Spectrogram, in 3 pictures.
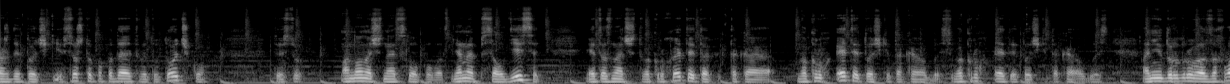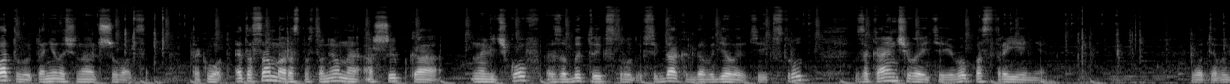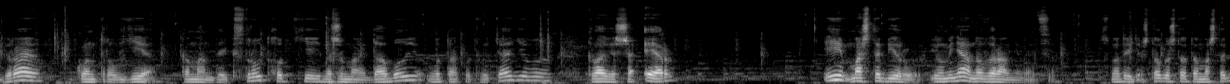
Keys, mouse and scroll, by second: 0.5 click, 0.9 ctrl+click, 0.9 Return, 2.9 ctrl+z, 4.4 Print, 7.2 click, 10.2 ctrl+click, 12.2 ctrl+click, 12.5 click, 12.9 click, 13.2 click, 13.6 Escape, 13.8 Escape, 13.9 click, 13.9 right click, 14.1 click, 15.1 Delete, 18.2 alt+middle click, 19.0-20.0 alt+middle click, 19.1 middle click, 19.3 middle click, 19.6 middle click, 19.8 middle click, 20.0 alt+click, 20.4 click, 20.6 middle click, 20.6 middle click, 21.2 alt+middle click, 22.1 right click, 22.4 click, 23.4 alt+click, 23.6 f, 23.9-24.3 scroll, 24.5 alt+click, 25.2 ctrl+e, 25.2 middle click, 27.8 w, 29.4 click, 30.0 r, 33.4 click, 33.6 middle click, 34.4 middle click, 35.4 click, 35.6 middle click, 35.6 middle click, 35.8 w, 36.8 click.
